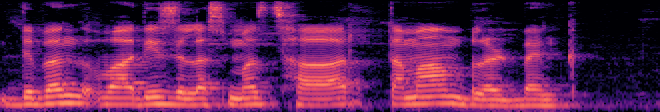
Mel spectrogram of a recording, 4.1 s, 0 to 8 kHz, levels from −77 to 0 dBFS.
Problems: none marked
